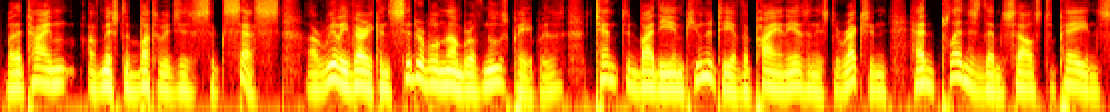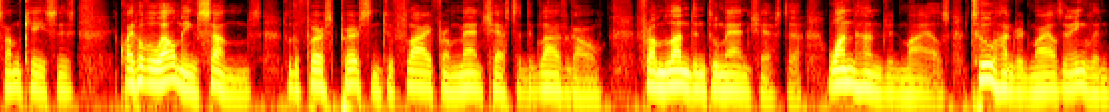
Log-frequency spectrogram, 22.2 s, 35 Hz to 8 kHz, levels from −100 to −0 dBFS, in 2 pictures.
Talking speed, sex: 160 wpm, male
